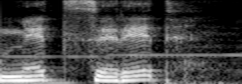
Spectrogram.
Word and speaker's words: Netzer: eruditos han concluido que nazaret o netzer et como realmente se debe de pronunciar se formó en tiempos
